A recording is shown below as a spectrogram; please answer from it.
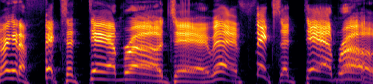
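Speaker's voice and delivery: sassy, snarky tone. Retelling how Whitmer promised to fix the roads: imitating Whitmer's snarky attitude. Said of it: "that snarky attitude".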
